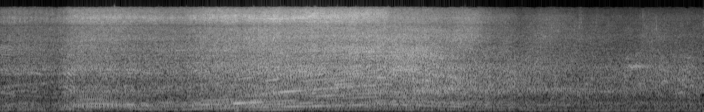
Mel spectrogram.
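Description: BMW saloon accelerating hard from a standstill, its engine note climbing in several rising sweeps through the gears, then fading as the car drives away down the course.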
